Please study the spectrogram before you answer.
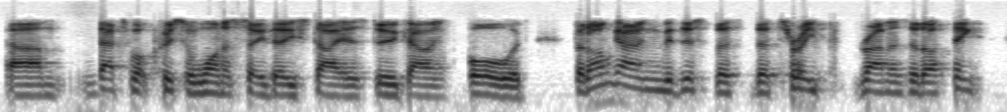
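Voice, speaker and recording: A man's voice: on the low side, steady tone, normal speed. A man giving horse racing tips on a podcast, in punchy phrases full of numbers and names. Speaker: racing tipster. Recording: slightly muffled, lo-fi audio.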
